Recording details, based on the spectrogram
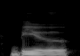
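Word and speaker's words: Vue: diferencias entre react angular View o bu en dependencia de si lo estás pronunciando como Debería ser realmente en el idioma francés Aunque la pronunciación debe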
